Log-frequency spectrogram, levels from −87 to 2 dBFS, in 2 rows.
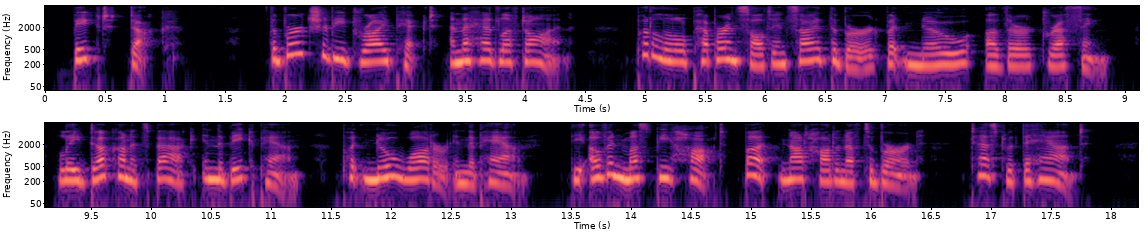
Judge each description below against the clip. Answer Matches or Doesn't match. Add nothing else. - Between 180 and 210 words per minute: Matches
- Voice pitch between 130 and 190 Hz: Doesn't match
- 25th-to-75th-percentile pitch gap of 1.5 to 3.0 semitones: Doesn't match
